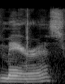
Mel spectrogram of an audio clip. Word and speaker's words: Maris: hope everybody's doing awesome my name is maris rhymes with paris and guess what i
